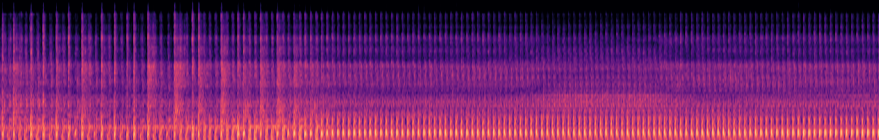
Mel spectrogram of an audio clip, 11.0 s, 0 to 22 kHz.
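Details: Briggs & Stratton 900 series engine, used about 2 hours a year, oil unchanged for a long time, cold start after cold nights with choke on and throttle cracked; a few rough firings, catches on first pull, settles to steady even idle. Normal cold start and idle.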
